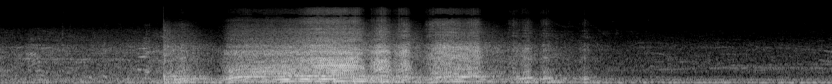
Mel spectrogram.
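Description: Grave Digger monster truck's supercharged V8 revving hard under acceleration as the truck takes a dirt ramp. It is loudest from about two to five seconds in, then eases off.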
